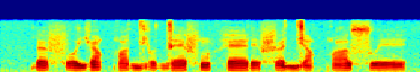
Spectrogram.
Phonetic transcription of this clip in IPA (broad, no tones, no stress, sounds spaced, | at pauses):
ɾ œ f o j ʏ qʷ ɛ d j ʊ d ɛ f õ h ɛ ɾ ɪ f œ dʲ ɐ qʷ ɐ sʷ ɪ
